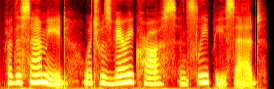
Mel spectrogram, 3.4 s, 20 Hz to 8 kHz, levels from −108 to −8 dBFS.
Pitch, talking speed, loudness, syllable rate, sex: 225 Hz, 175 wpm, -16 LUFS, 4.2 syllables/s, female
